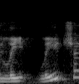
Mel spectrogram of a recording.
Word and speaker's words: Leitch: Good job, David Leitch, I think his last name is. – Yeah, that's how I pronounce it, yeah.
